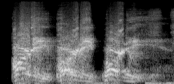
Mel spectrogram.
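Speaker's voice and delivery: high, loud chant, each word hit hard; beast shouting. Acted. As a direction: shout it like a beast cheering on a frenzy. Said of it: "shouting in your head".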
